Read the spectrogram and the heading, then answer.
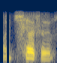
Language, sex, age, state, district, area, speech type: Hindi, male, 60+, Uttar Pradesh, Prayagraj, rural, conversation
